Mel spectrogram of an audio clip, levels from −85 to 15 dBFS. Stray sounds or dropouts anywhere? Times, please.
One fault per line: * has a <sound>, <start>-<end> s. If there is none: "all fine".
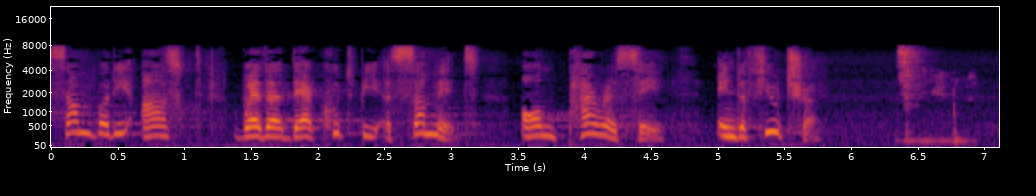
* has a cough, 6.3-7.0 s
